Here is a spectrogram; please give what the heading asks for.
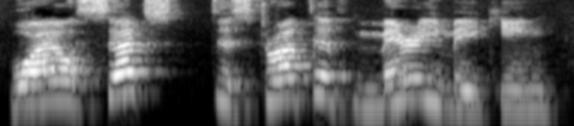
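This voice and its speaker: A woman reading a story aloud as a storytime host, playful and silly in an expressive way. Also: a little high, unhurried.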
